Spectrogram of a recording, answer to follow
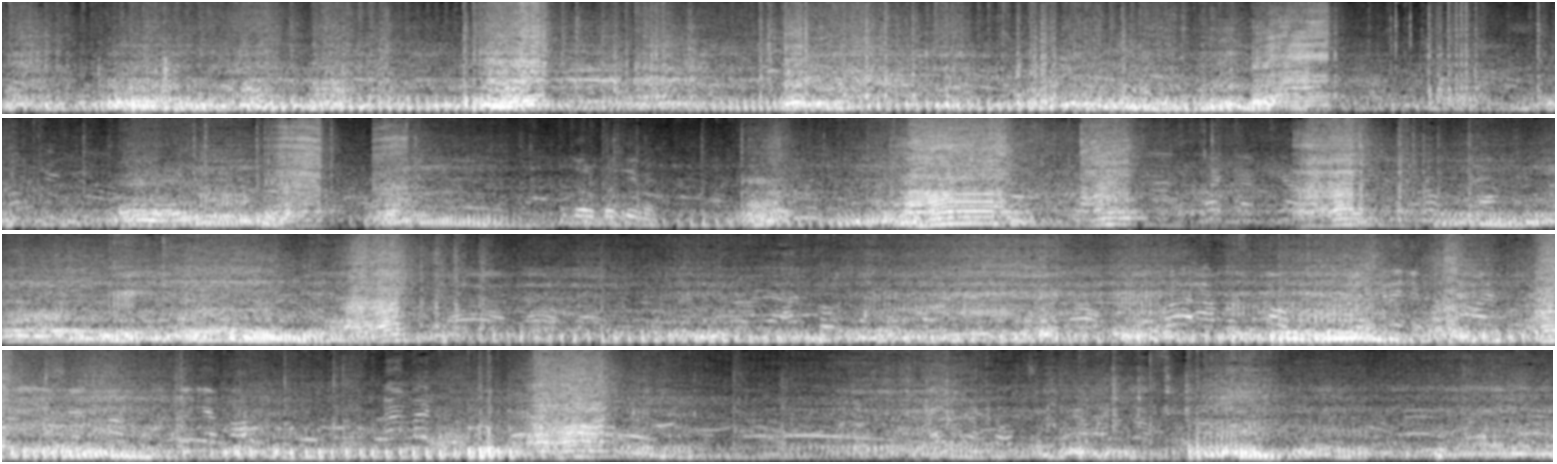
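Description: Off-road motorcycle engines revving up and down in bursts as riders work their bikes over large log obstacles, heard over crowd chatter.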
